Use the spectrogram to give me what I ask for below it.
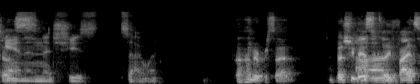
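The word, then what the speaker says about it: Cywen: I told you this offline, but the audiobook narrator said Cohen. Oh, no. However, at some point in the book, Corbin calls her C-Y, which would not support a Cohen pronunciation of the name. I think it's Cywin, right?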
